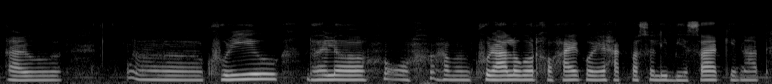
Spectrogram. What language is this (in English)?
Assamese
